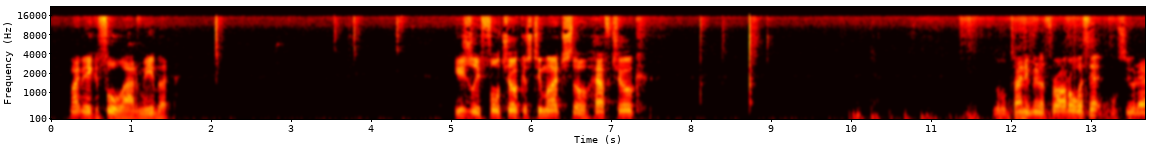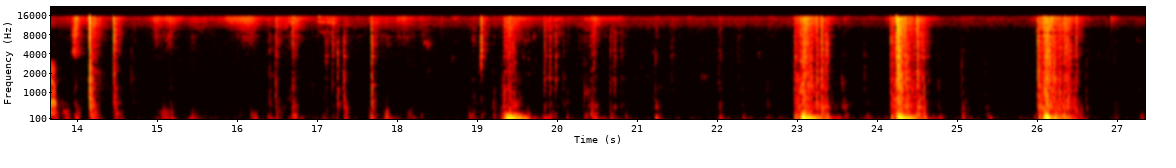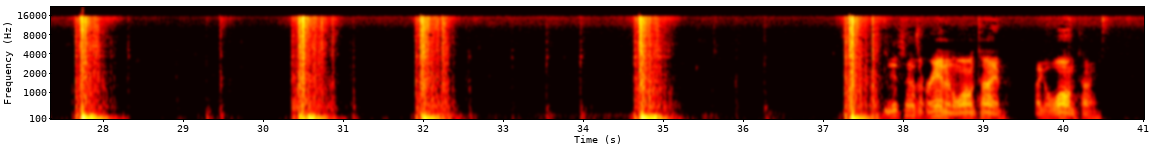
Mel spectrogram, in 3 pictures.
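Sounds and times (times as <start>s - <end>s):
engine kick-start thumps: 19.3s - 20.9s, 22.9s - 23.6s, 24.2s - 24.8s, 26.0s - 26.6s, 27.6s - 28.2s, 30.4s - 31.0s, 31.9s - 32.6s, 34.6s - 35.2s, 37.2s - 37.8s.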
